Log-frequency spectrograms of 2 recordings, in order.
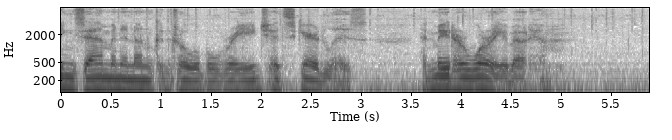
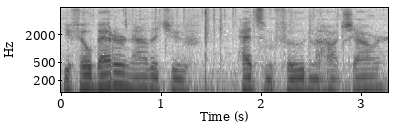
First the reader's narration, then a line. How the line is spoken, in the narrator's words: Carol asked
